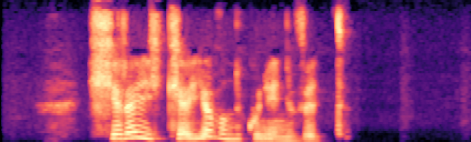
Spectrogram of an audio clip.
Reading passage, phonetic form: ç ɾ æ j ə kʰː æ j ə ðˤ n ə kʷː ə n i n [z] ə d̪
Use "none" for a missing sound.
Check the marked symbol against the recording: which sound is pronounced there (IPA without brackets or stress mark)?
v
